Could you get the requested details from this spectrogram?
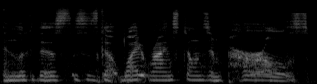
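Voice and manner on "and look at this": ordinary talk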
